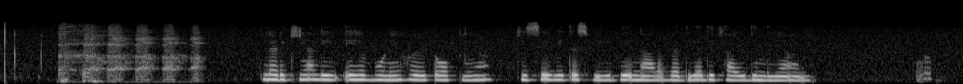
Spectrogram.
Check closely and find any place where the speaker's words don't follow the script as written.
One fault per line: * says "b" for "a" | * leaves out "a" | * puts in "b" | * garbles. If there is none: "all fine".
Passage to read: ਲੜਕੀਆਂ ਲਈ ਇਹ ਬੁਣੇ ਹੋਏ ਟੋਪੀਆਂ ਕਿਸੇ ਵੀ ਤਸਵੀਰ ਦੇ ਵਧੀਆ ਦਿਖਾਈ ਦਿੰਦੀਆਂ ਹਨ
* puts in "ਨਾਲ"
